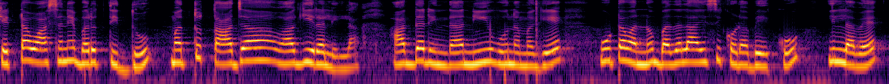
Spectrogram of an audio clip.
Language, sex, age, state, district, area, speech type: Kannada, female, 18-30, Karnataka, Davanagere, urban, spontaneous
